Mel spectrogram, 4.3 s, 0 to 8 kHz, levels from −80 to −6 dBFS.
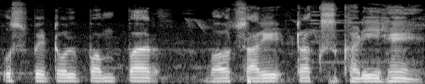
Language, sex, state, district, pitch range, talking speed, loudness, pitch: Hindi, male, Madhya Pradesh, Dhar, 110-115 Hz, 125 wpm, -17 LUFS, 115 Hz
